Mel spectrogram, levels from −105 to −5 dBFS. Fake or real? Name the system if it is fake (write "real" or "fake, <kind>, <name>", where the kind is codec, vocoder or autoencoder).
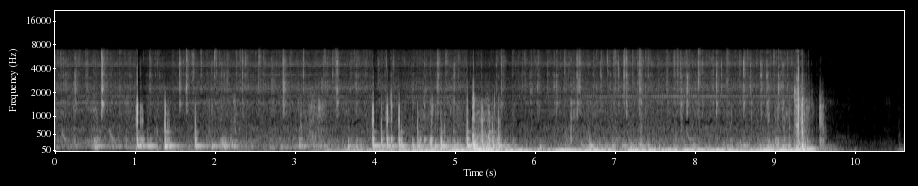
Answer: real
